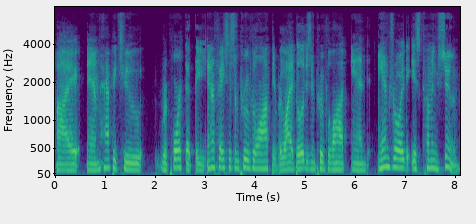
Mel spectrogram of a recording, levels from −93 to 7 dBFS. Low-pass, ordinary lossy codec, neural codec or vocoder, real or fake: 7.2 kHz; AAC, 32 kbps; codec, 44.1 kHz, 2.6 kbps, SNAC; fake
